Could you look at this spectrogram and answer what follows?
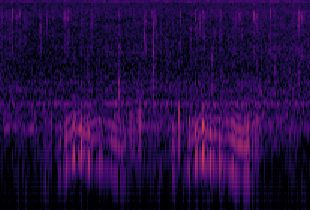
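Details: Mother pigeon feeding her chicks and talking to them: two short bursts of soft, low, throaty cooing about a second apart, each a quick warbling cluster of notes, over a steady faint background hum.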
